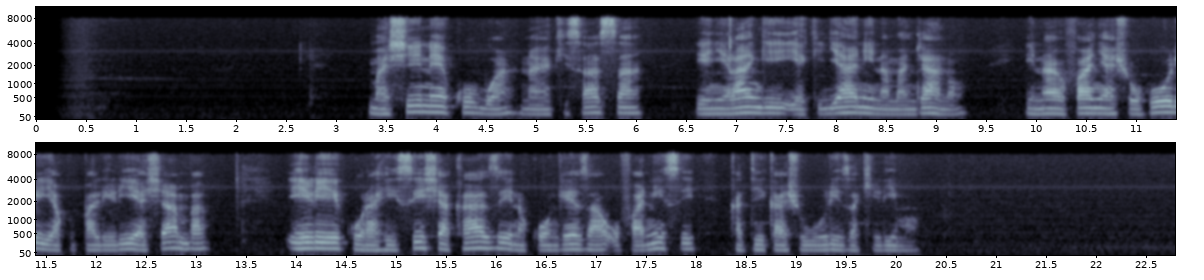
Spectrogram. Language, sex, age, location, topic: Swahili, male, 18-24, Dar es Salaam, agriculture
